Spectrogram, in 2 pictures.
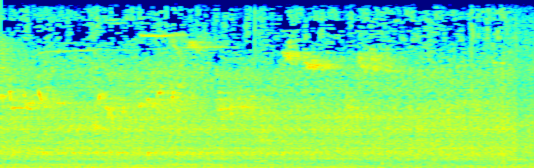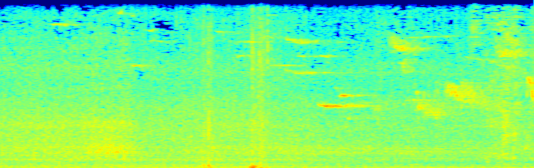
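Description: Steady low rumble of motor-vehicle noise, with a couple of low thumps about three quarters of the way through.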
